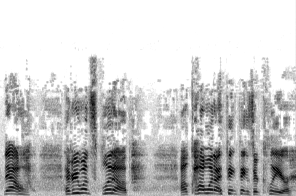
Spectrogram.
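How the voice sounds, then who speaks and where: A woman's voice: very high-pitched, lively intonation, moderate pace, pushed and bright, a little hiss or hum, full character voice. An actress playing a brash, bossy young female space pirate in an audio drama. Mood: scolding. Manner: scolding, blunt.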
